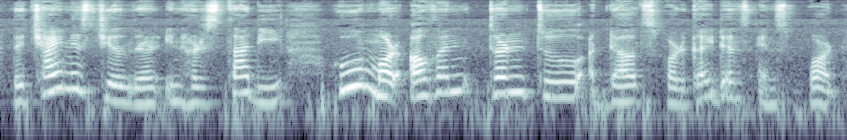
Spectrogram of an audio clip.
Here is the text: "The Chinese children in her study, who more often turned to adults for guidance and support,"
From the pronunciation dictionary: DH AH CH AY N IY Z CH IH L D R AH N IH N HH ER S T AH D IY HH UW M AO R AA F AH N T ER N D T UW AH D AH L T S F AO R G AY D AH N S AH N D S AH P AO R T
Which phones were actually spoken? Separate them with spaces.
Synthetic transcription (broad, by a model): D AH CH AY N IY S CH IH L D R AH N IH N HH ER S T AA D IY HH UW M AO R AA F AH N T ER N T UW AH D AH L T S F AO R G AY D AH N S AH N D S P AO R T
